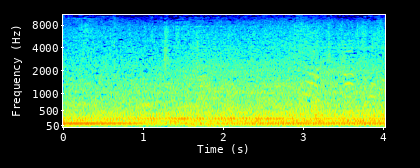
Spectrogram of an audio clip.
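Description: A steady, low engine hum running without change, with faint voices in the background.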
